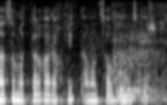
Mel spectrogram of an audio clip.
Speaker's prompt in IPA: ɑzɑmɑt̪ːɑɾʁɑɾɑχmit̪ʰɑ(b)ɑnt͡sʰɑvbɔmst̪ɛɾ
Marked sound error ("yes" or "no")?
yes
